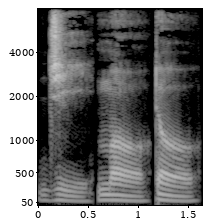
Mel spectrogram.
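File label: "jimoto", concatenated syllables; Affixing experiment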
